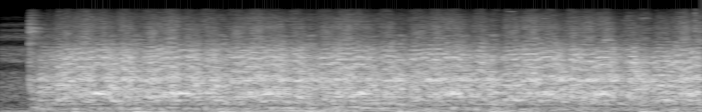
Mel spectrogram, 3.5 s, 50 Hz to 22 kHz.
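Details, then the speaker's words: 1982 Honda Goldwing GL1100 barn find, sat about 20 years, cranking while blowing into fuel line: steady starter churn with an occasional weak pop, not catching; fuel pump suspected faulty, not confirmed: cranks but fires only occasionally. "it poofs once in a while yeah it is sucking it's definitely sucking but I can blow completely through right now"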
